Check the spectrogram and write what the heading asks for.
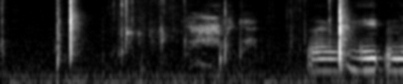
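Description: A few sharp plastic clicks and light rustling as a small plastic Easter egg is handled and opened, two of the clicks close together a little over half a second in. A voice starts about three seconds in.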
